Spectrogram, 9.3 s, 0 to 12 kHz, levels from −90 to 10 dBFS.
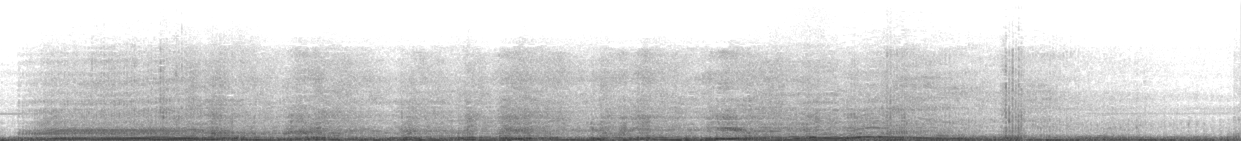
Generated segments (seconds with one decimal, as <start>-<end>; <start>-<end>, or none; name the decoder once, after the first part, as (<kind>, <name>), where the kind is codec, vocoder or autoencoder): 1.4-6.3 (codec, SNAC)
